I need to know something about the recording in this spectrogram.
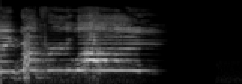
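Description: A high-pitched child's singing voice holding one steady note, briefly broken and taken up again just after the start, fading out about one and a half seconds in.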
